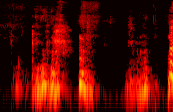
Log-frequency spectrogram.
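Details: Dachshund growling while playing with an octopus indoors; low rumbling growls in three bursts of about half a second to a second each, separated by short pauses, with a brief sharper sound at the end.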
